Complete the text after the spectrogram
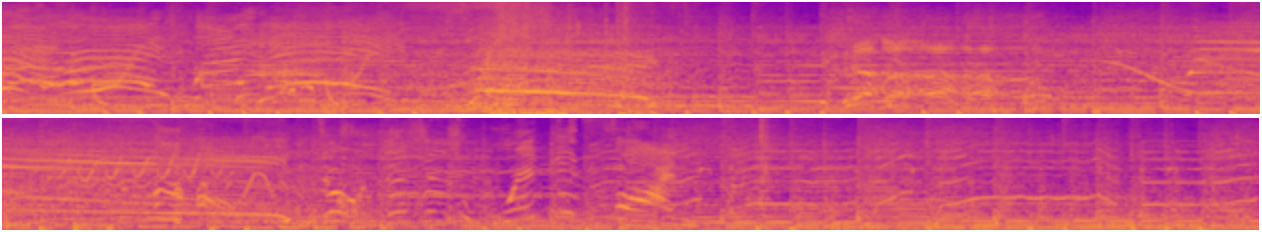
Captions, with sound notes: -All right, party! -Zeg! [laughing] Oh dude, this is wicked fun.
